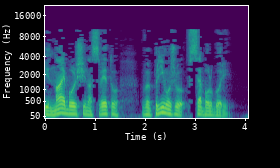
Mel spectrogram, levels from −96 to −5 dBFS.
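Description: From the start of the speech to its end, the sound is likely shaped by WMA compression. Nothing survives above 10.1 kHz, and the plainly audible damage is ringing and washy, with a hiss that swells and fades along with the voice. That pattern points to a low bitrate, around 32 kbps. A plain low-pass filter would only dull the top. Here long transform blocks smear quantisation noise across tens of milliseconds, and weak spectral detail drops out entirely.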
